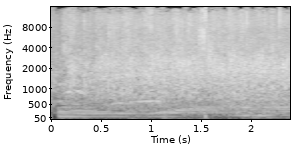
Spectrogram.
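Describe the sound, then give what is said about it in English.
A crowd applauds steadily at the opening gala night of the Viennale Film Festival at the Gartenbaukino cinema in Vienna, a dense wash of clapping hands that stays loud and even throughout, with a faint low hum beneath it. “You can also stop holding the applause.”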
